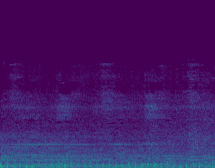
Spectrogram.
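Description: Devotional temple music with steady, dense percussion and a high beat about twice a second, under faint held tones.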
